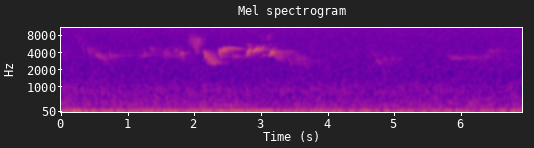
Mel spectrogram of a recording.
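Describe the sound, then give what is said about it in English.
A wren sings a quick run of high, twittering notes, strongest in the first few seconds, then fades to scattered chirps, over a steady outdoor hiss and low rumble. “Wren's song is so special from such a tiny bird.”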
